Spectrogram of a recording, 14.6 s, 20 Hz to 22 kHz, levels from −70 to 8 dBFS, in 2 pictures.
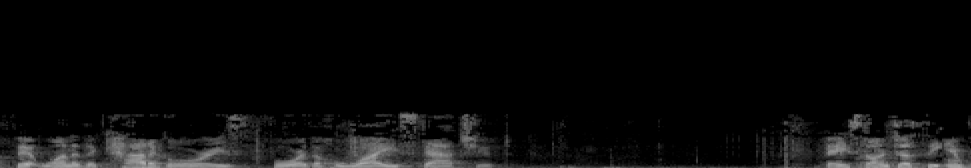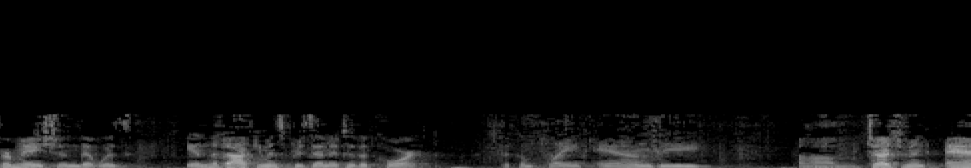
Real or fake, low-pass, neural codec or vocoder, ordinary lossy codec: real; 7.2 kHz; none; AAC, 48 kbps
